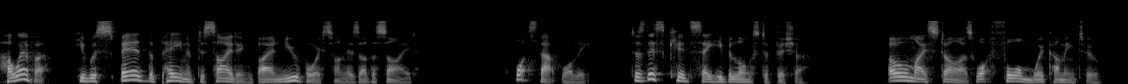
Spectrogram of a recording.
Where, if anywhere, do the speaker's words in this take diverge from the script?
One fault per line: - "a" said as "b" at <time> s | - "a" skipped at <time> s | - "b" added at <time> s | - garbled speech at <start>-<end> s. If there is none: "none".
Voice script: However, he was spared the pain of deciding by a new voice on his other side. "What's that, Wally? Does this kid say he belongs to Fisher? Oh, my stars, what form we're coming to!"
none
